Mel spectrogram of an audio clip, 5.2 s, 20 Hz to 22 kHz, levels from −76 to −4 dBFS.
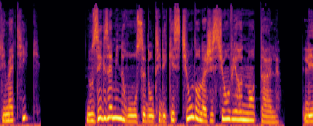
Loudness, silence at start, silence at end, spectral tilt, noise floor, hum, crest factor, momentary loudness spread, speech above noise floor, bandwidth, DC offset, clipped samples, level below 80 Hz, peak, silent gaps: -14 LUFS; 0 s; 0 s; -4 dB/octave; under -90 dBFS; none; 12 dB; 12 LU; over 77 dB; 19.5 kHz; under 0.1%; under 0.1%; -34 dBFS; -2 dBFS; 0.69-1.40 s, 4.74-5.02 s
